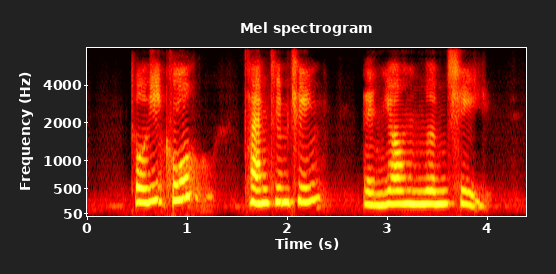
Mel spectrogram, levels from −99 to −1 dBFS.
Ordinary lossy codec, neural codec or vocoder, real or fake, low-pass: none; codec, 16 kHz, 1 kbps, FreqCodec, smaller model; fake; none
